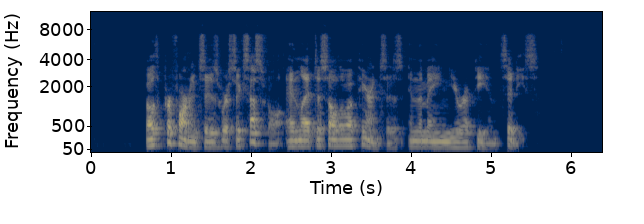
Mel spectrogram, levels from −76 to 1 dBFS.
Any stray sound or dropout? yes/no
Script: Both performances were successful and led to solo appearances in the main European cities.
no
